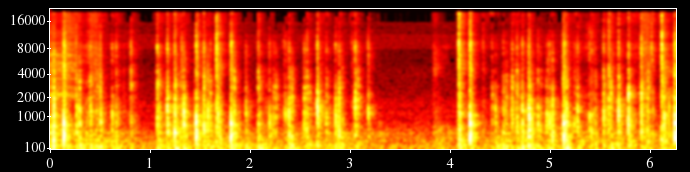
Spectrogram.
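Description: Fingers type quickly on a computer keyboard, a dense, quiet run of light key clicks with a brief pause in the middle, then the tapping picks up again.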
